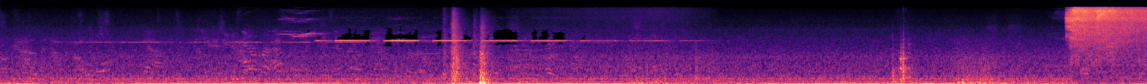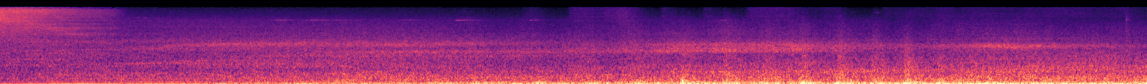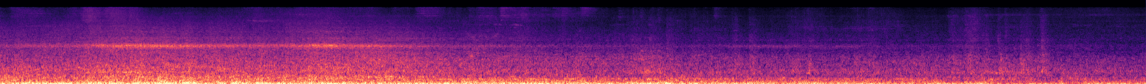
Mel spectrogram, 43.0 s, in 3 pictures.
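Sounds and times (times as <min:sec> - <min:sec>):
train wheels rumbling on rails: 0:10.8 - 0:43.0
loud air hiss: 0:13.3 - 0:17.7.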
